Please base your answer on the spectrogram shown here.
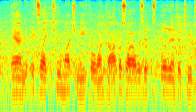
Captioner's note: none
